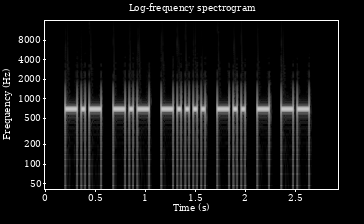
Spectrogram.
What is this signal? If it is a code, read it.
Morse code, heard as a keyed tone, about 30 wpm, 700 Hz. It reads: KK6DTM
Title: USA Call Signs Repeated 3x 30wpm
